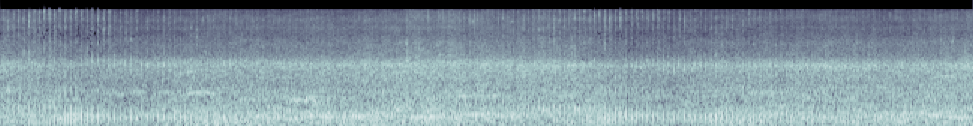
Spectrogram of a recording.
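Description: Engines of stunt vehicles riding the wooden wall of a Well of Death, a motorcycle among them, running loud and steady with a wavering engine pitch.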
